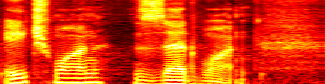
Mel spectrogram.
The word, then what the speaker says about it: H1Z1: and it's called h1z1 yes I'm Canadian so I have to say it like that h1z1 now playing h1z1 it's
